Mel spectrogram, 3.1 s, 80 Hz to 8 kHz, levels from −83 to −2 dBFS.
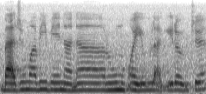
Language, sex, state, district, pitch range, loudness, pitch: Gujarati, female, Gujarat, Gandhinagar, 215-225 Hz, -20 LUFS, 215 Hz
